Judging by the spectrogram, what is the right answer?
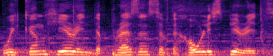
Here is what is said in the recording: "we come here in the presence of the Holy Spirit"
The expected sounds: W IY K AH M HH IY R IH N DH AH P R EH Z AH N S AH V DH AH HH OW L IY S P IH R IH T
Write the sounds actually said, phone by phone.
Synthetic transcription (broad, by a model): W IY K AH M HH IY R IH N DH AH P R EH Z AH N S AH V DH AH HH OW L IY S P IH R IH T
